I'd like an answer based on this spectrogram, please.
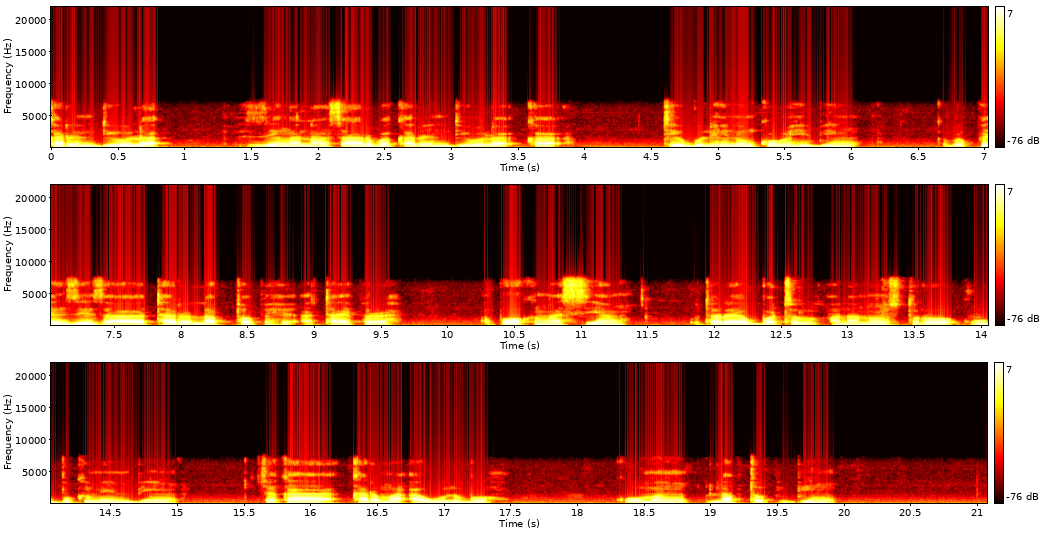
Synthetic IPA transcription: ka˨ɾɪ˨ndɪ˨jo˦la˦ | zɪ˦e˦ŋa˨na˨n˦saː˦ɾɪ˦ba˦ka˨ɾɪ˨ndɪ˨jo˦la˦kʰa˨ | teː˦bu˨lɪ˨hɪ˦nɪ˦ŋkɔ˦ɣɪ˦ɦɪ˦bi˨˦ŋ | ka˨bɛ˨k͡pɛ˦nzɪ˦e˦zaː˨˦ta˦ɾɪ˨la˦p̚tɔ˦pɪ˨ɦɪ˨ʔa˨ta˦ɪ˦pɪ˦ɾa˨ | a̰˨pɔ˦ka˨ŋa˦sɪ˦ɛ˨ŋ | ʊ˨ta˦ɾa˨jɛ˦bɔ˦tʰɪ˨la˨la˨nɪ˦n˦stʊ˨ɾɔ˦kʊ˨˦bu˦ki˨mɪ˦nbi˨˦ŋ | t͡ʃɛ˦ka˨ka˨ɾɪ˨ma˦ʔa˨wu˦lɪ˦bo˨ | kʰʊ˨mɪ˦nla˦ptɔ˦pbi˦ŋ

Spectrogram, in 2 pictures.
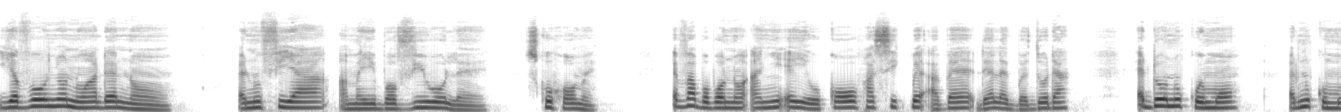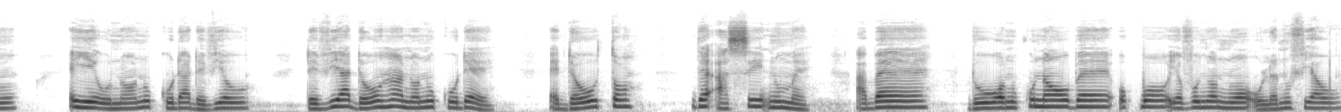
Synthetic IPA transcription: jɛ˨vo˦ɲɔ̃˦nɔ̃˨a˨ɖɛ˦nɔ̃˨ | e˨nũ˦fi˦a˦a̰˨mẽ˨ji˨bɔ˨vi˦wo˦lɛ˨ | su̥˦ku˦xɔ˦mɛ̃˨ | ɛ˦va˦bɔ˨bɔ˨nɔ̃˨ʔa˨ɲĩ˦ʔe˦je˦wo˨kɔ˦wo˦ɸa˦si˦k͡pɛ˦ʔa̰˨bɛ˦ɖɛ˨˦lɛ˨ɡ͡bɛ˨d̪o˦ɖa˦ | ɛ˦ɖo˦nũ˦ko˨e˨mɔ̃˦ | e˨nũ˦ko˨mɔ̃˦ | e˦je˦wo˨nɔ̃˨nũ˦ko˨ɖa˦ɖɛ˨vi˦a˦wo˦ | ɖɛ˨vi˦a˦ɖɛ˨wo˦ɦã˦nɔ̃˨nũ˦ko˦ɖɛ˦ | ɛ̰˨ɖɛ˨wo˦t̪ɔ˦ | d̪ɛ˦ʔa˨si˦nũ˦mɛ̃˨ | a̰˨bɛ˦ | ɖo˨wɔ˨nũ˨ku˦nã˦wo˦bɛ˦wʔo˦k͡pɔ˦jɛ˨vo˦ɲɔ̃˦nũ˦ɔ˦wʔo̰˨lɛ˨nũ˦fi˦a˨wo˦

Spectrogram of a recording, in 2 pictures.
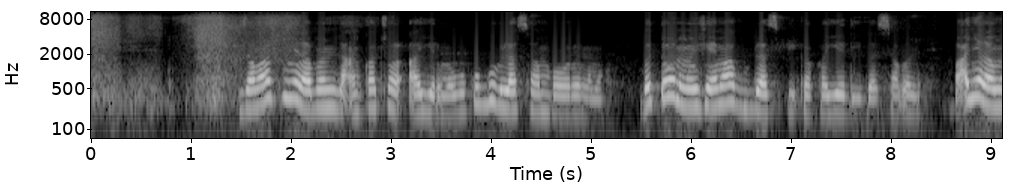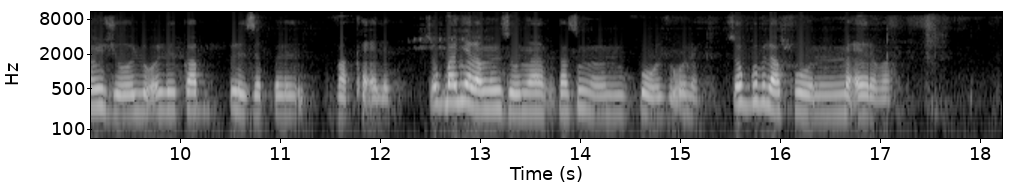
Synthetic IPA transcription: za˨maː˦tɨ˦ɲɛ˦la˨bɨ˦n̩˦la˨ʔa̰˨mka˦tɔ˦ɾʔa˨ji˨ɾɨ˨mo˨bɨ˦ku˦ɡʊ˦bla˦sa˦m˦bɔ˨˦ɾɨ˦nɨ˨ma˨ | bɛ˦to˦nɨ˨ŋɨ˦ʒɛ˦maː˦ɡʊ˦bla˨spiː˦ka˨ka˨jɛ˦diː˨ɡa˨sa˦bɨ˦lɨ˨ | pa̰˦ʔa˦ɲɛ˦la˨ŋʊ˦n˦ʒo˨lʊ̰˦ʔʊ̰˦lɨ˦ka˦pɨ˦lɨ˨zɨ˦pɨ˦lɨ˦ | va˨kʰɛ̰˨ʔɪ˨lɨ˨ | so˦ɡ͡ba˦ɲɛ˦la˨ŋʊ˦n˦zo˨˦ɲa˦ka˨zɨ˦ŋʊ˨n˦po˦˨lʊ̰˦ʔʊ̰˦nɨ˨ | so˦ɡʊ˦bla˨foː˦˨nɨ˦ŋ˦ŋɛ˨ʔɾɨ˨βa˨

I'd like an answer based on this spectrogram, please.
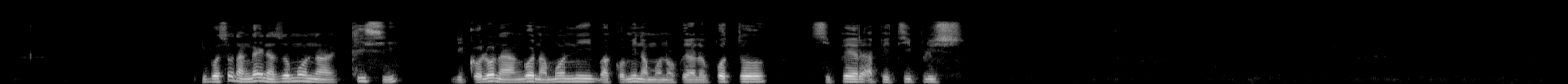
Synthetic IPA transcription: li˨bo˨so˦na˨ŋɡa˦i˦na˨zo˦mɔ˦na˨ki˦si˨ | li˨ko˨lo˦na˨ja˨ŋɡo˦na˨mɔ˦ni˦ba˨ko˨mi˦na˨mo˨nɔ˨kɔ˨ja˨lo˨po˦to˦ | si˨pɛ˦ʁa̰˨pe˨tʰi˦ply˦s

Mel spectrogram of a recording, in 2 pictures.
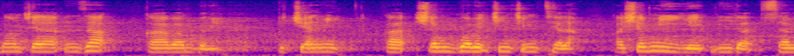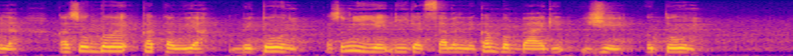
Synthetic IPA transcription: ɡ͡ba˨mpi˨ɛ˨la˨n̩˦za˦ | kaː˨ba˦ɡ͡bʊ˨nɨ˨ | bɨ˨t͡ʃɛ˨nɨ˦mi˦ | ka˨ʃɛ˦bɡɔ˦bɨ˦t͡ʃi˦nt͡ʃi˦nti˨ɛ˨la˨ | ka˨ʃɛ˦bmiː˦jɛ˦liː˦ɡa˨sa˦bɨ˨la˨ | ka˨so˦ɡ͡bo˦bɛ˦ka˦ta˨bʊ˨ja˦˨ | be˨toː˦nɨ˨ | ka˨so˦miː˦jɛ˦liː˦ɡa˨sa˦bɨ˦nː˦˨ɨ˨ka˦ɡ͡bo˨baː˨ɡi˦ʒɛ˦˨o˨toː˦nɨ˨

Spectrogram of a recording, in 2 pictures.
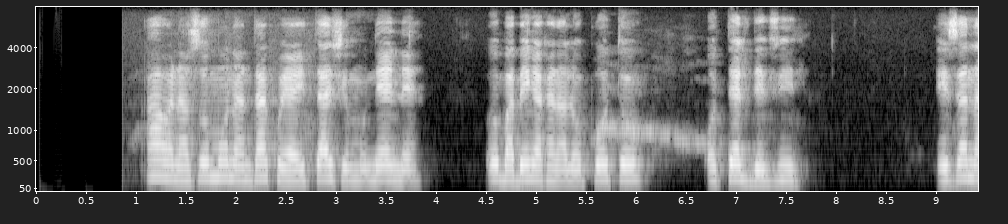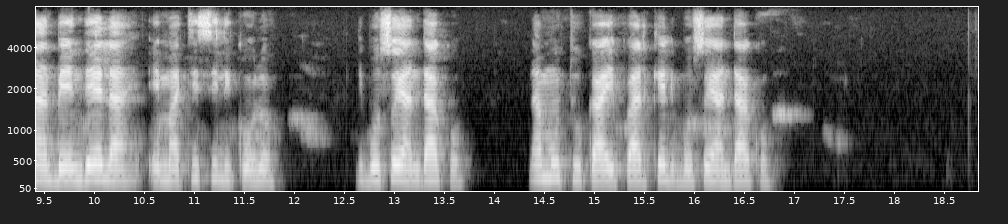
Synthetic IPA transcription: a˦wa˨na˨zo˦mɔ˦na˨nda˦ko˨ja˨e˨ta˦ʒe˨mo˨nɛ˦nɛ˨ | o˦jo˦ba˨be˦ŋɡa˨ka˨na˨lo˨po˦to˦ | o˨tɛ˦lde˨vi˦l | e˨za˦na˨bɛ˨nde˦la˨e˨ma˨ti˦si˦li˨ko˨lo˦ | li˨bo˨so˦ja˨nda˦ko˨ | na˨mo˦tu˨ka˨e˨pa˨ʁkɛ˦li˨bo˨so˦ja˨nda˦ko˨

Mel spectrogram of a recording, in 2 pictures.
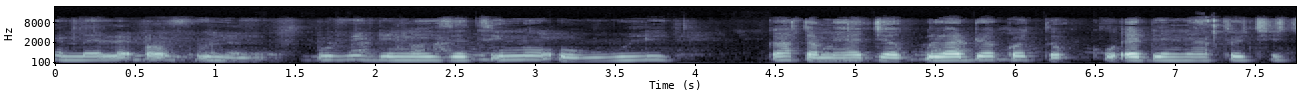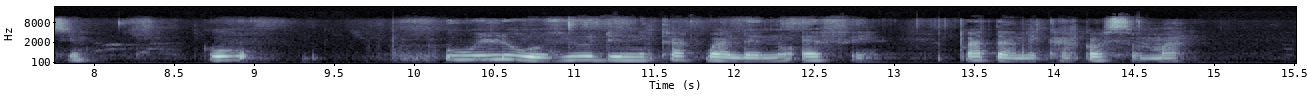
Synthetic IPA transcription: ɛ˨mɛ̃˨lɛ˨ʔɔ˦ku˦li˨ | wo˦vi˦ɖe˨nẽ˨ze˨t̪i˦nõ˦o˨wu˨˦li˦ | ka˦t̪a˨mẽ˨a˨d͡ʒa˨ku˦la˦ɖo˦ɛ˦kɔ˦t̪ɔ˨ko˦ʔɛ˦ɖe˨nĩ˨a˨t̪o˦t͡ʃi˦t͡ʃi˦ | ko˦ | u˦wi˦li˦wo˨vi˦wo˦ɖe˨nĩ˨ka˦k͡pa˨lɛ˨nṵ̃˦ʔɛ˦fɛ˨ | ka˦t̪a˨mẽ˨kʰa˨kɔ˦sɔ˨mã˦

